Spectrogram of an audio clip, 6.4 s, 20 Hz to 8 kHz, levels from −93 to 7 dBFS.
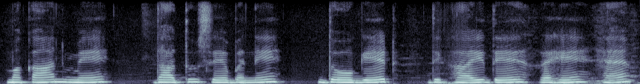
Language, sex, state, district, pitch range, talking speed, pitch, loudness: Hindi, female, Uttar Pradesh, Saharanpur, 215-235 Hz, 105 wpm, 220 Hz, -12 LUFS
